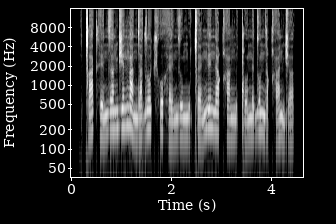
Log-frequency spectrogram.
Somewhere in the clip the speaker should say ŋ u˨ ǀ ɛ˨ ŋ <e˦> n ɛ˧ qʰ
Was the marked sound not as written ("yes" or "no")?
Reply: no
